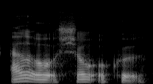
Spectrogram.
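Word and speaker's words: L.H.O.O.Q.: uh called l-h-o-o-q and when you pronounce the letters in france uh sorry in french it sounds like elo which is an auditory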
